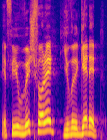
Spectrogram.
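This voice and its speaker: A man's voice: a little high, animated, normal speed. Young man chatting casually. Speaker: podcast co-host. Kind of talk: casual podcast chat.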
